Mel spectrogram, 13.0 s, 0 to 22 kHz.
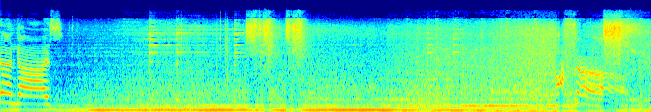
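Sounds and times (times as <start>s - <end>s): diesel locomotive engine drone: 0.0s - 13.0s
brief hissing bursts: 5.0s - 6.2s.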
